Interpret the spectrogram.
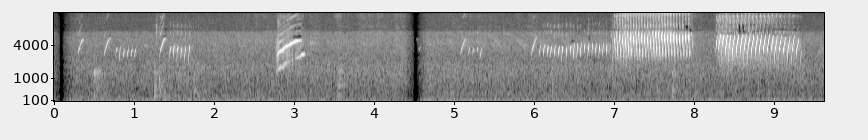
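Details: Canary song for prompting young canaries to sing: scattered short chirps and one rising whistle, then dense buzzy trilled bursts near the end, with a steady low hum in the background.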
